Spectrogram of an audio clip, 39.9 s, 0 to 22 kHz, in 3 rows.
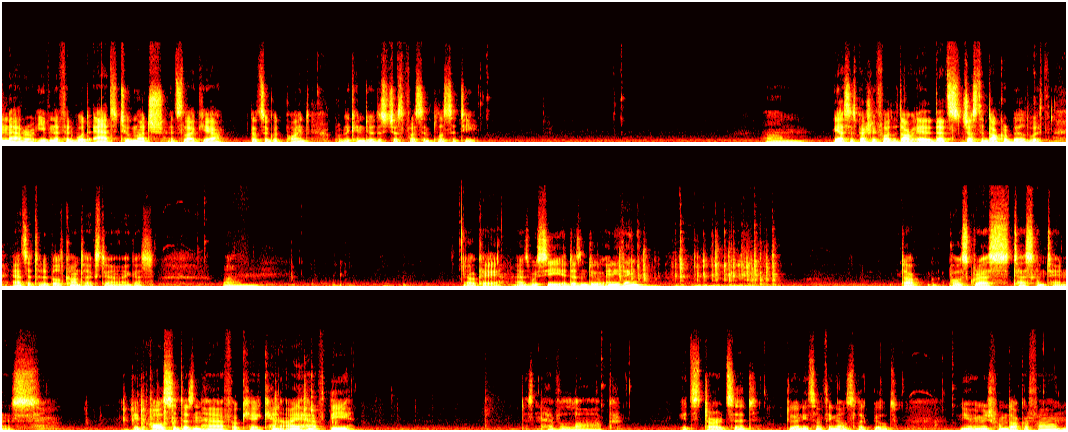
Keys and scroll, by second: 30.2 ctrl+super+l.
